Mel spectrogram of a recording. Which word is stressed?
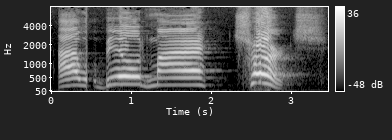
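church. The stress falls on the word "church". "And then he says this"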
